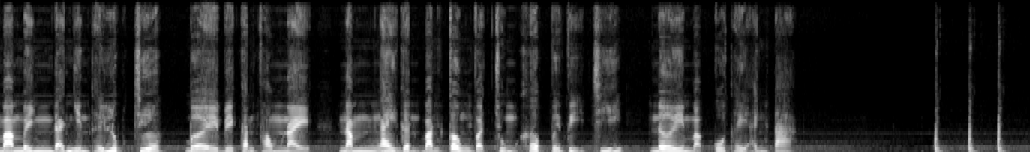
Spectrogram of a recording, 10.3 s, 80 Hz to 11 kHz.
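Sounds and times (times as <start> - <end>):
speech: 0.0 - 8.0
knocking on the door of a room in a house: 9.3 - 10.2.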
